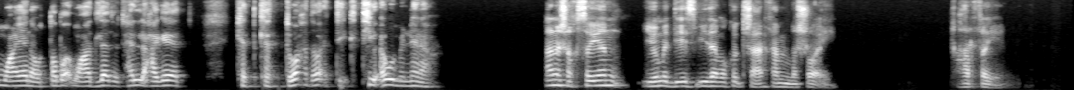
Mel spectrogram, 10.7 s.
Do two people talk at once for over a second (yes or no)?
no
